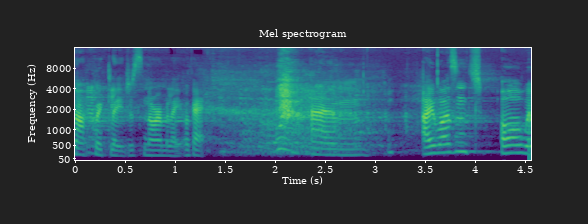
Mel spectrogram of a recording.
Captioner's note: laughter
